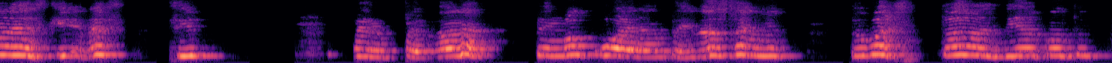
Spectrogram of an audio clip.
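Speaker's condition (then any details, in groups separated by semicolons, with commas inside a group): Cerebral palsy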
